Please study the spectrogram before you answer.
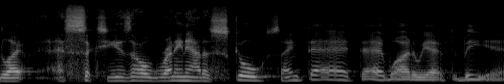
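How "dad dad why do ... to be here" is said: put-on little boy voice, soft, high, crying. Retelling his six-year-old son running out of school, imitating a crying child. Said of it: "And he's crying".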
